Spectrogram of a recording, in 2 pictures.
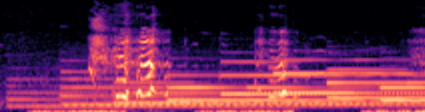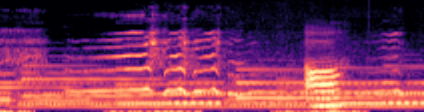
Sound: crying

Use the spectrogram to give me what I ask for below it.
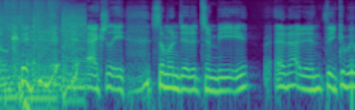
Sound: chuckles

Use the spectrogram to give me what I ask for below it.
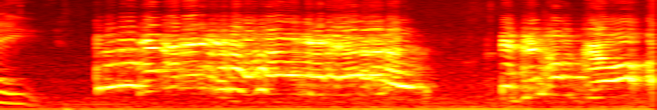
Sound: screams

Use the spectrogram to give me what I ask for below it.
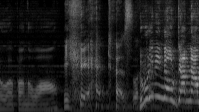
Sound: laughs

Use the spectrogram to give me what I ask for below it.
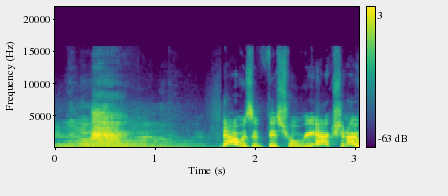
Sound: audience gasps

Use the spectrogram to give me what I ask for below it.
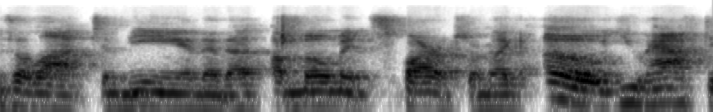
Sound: snaps

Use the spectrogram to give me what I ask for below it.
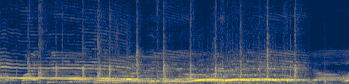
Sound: wrapping up with a warm round of applause from everyone

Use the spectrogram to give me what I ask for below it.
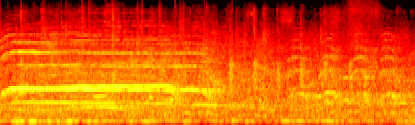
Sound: cheering and applause

